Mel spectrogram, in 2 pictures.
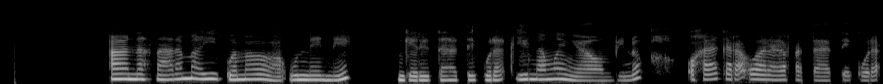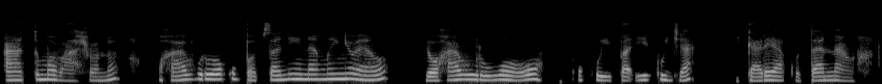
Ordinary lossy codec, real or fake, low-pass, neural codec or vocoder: Opus, 64 kbps; fake; 7.2 kHz; codec, 16 kHz, 2 kbps, X-Codec, WavLM features, trained on Multilingual LibriSpeech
